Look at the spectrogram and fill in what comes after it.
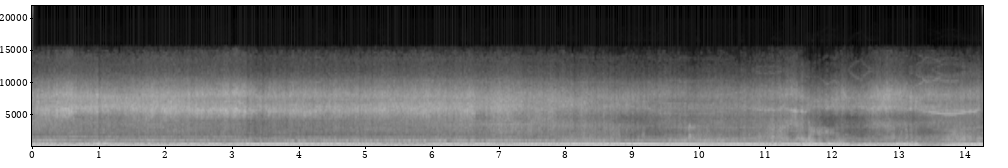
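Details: FR7 quad after tuning with D-min off (D-min had caused raspy, carbon-like resonating motor noise), RPM filter on at 1.5, master slider 1.4, dynamic idle 15: clean, steady motor whine rising and falling smoothly with throttle, no rasp or grit; motors sound healthy.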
